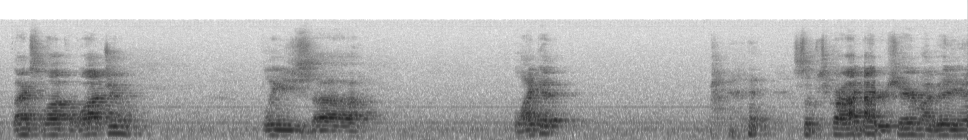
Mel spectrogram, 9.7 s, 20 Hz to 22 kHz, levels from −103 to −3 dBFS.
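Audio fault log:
8.55–8.76 s frames out of order: two neighbouring blocks of about 105 ms were decoded in swapped order, so the stretch flutters.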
